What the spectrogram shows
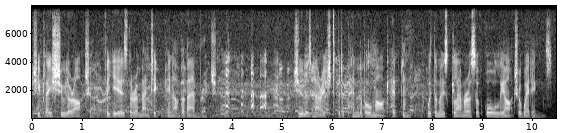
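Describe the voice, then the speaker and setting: A man giving measured, scripted documentary narration. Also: lowish voice, a crowd in the background.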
